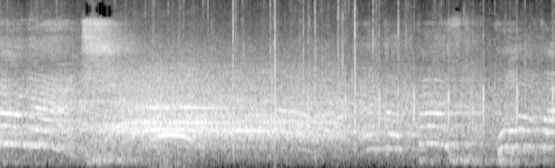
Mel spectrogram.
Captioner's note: crowd cheers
